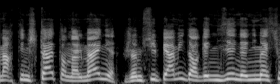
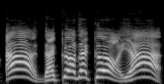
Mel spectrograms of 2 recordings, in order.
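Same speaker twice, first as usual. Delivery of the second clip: put-on hammy German accent, pitched higher; fake German accent; 6 semitones higher, much slower than usual. Prank caller posing as German brother-in-law, hammy German accent. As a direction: lay on a cheesy German accent in French. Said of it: "l'accent pourri".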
